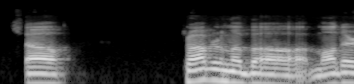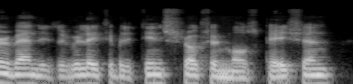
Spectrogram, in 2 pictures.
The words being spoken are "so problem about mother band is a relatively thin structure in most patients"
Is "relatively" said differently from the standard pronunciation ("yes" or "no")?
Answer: yes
